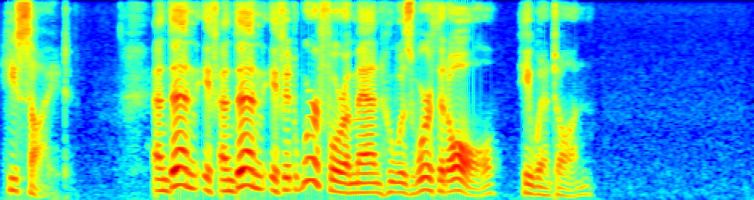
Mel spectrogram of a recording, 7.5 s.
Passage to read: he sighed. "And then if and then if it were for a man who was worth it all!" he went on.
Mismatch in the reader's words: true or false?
false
